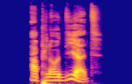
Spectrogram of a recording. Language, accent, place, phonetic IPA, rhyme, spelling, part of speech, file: German, Germany, Berlin, [aplaʊ̯ˈdiːɐ̯t], -iːɐ̯t, applaudiert, verb, De-applaudiert.ogg
- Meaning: 1. past participle of applaudieren 2. inflection of applaudieren: third-person singular present 3. inflection of applaudieren: second-person plural present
